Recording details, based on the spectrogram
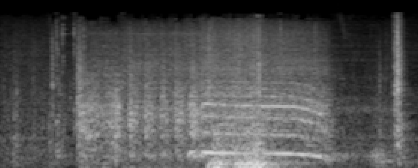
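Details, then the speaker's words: Honda Accord demolition derby car, started on a booster pack, in park: short crank, catches with a ragged surge and sags, trying to stall; doesn't sound healthy, broken motor mount noted, gas pedal problem. "oh sounds like we started off don't sound exactly healthy there"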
